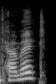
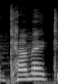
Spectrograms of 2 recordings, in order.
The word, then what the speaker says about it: Kamek: his minions obviously including kamik so kamek I think is how you pronounce it actually Speaks now so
